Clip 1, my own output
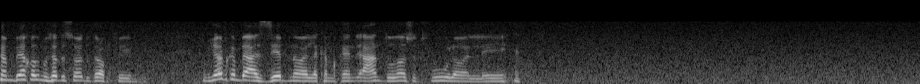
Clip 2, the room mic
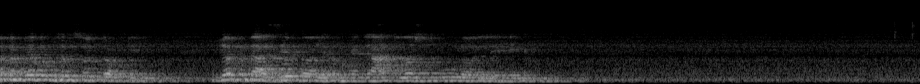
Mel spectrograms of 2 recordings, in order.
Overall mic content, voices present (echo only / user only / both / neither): echo only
